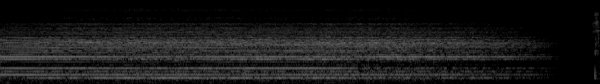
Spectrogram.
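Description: A steady droning hum of several held tones over a hiss, fading out near the end.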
